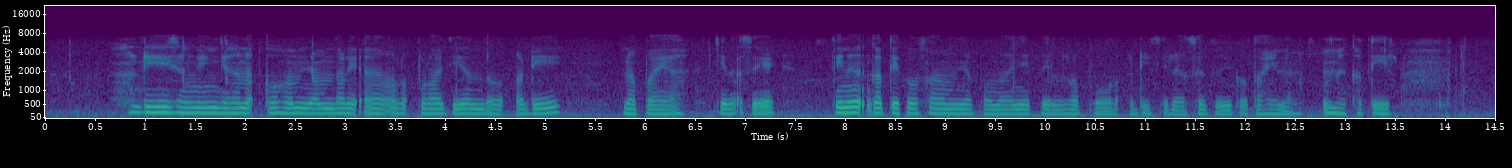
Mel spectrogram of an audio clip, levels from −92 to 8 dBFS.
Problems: none marked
